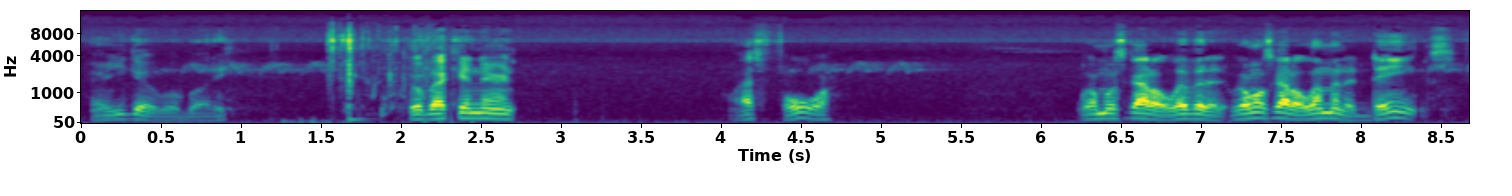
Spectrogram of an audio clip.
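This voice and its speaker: With a mid-range, dark voice at normal speed and frequent pauses, a young man narrates a fishing trip from a small boat on a lake. His banter is relaxed and self-deprecating, and the action camera mic adds a little hiss or hum.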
